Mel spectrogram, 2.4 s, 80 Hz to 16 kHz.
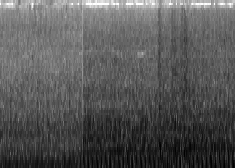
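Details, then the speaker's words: Poulan riding lawn tractor with 19.5 hp Briggs engine, after carburetor clean and reconnecting the solenoid plug, battery weak: single-cylinder starts on its own power and settles into a quick, even putter with no stumbling; normal idle. "cool starts on her own power"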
